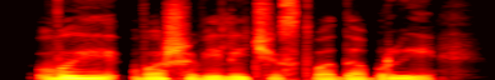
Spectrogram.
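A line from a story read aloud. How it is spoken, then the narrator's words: Sighing. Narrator (Russian): вздохнул птиц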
